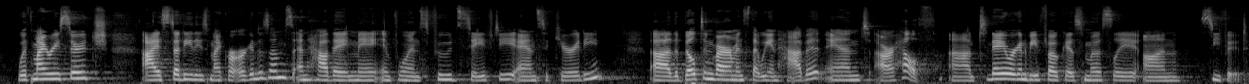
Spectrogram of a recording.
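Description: In a very clean recording with a silent background, a woman with an American accent uses a normal speaking voice at medium pitch, with ordinary pitch variation and a moderate pace. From Vermont, US. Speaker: microbial ecologist. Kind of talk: lecture.

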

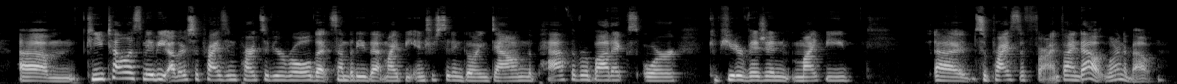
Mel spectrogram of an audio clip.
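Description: At a fairly quick pace, a woman talks in an ordinary speaking voice of medium pitch with ordinary pitch variation. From San Diego, California. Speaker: podcast host. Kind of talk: interview.

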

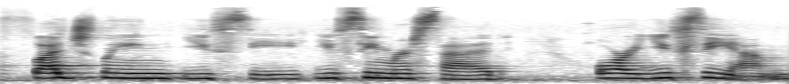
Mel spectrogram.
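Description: Her pitch is medium and shows ordinary variation. This woman sounds somewhat breathy. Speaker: university professor. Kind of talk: conference lecture. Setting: stage with audience.

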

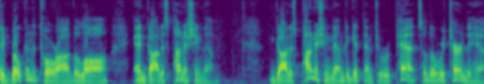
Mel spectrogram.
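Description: A man with an American accent speaks in a fairly high voice with lively intonation. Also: very clean recording, silent background. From US Midwest, Kansas. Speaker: biblical scholar, professor. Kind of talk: interview. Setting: studio. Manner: frequent fillers and hesitations.

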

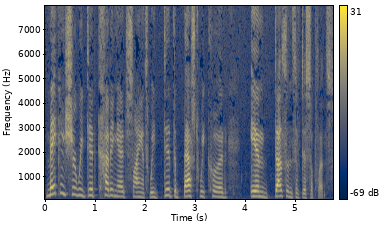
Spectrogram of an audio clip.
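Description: A woman with an American accent and an unremarkable speaking voice talks at a moderate pace, with lively intonation and a fairly high pitch. The sound is dry and close with no echo, in a very clean recording with a silent background. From Southern California. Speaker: seismologist. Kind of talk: interview.

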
